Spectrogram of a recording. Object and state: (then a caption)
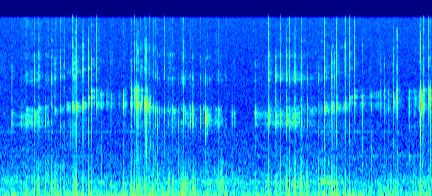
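Plastic segmented fidget slug toy. A ribbed, segmented purple fidget slug toy, about hand length with hollow plastic segments, is held up near the microphone and scratched and tapped along its ridges with long nails. Quiet, bright, dry scratching rasps in bursts, dotted with sharp little clicks and taps that die away instantly.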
